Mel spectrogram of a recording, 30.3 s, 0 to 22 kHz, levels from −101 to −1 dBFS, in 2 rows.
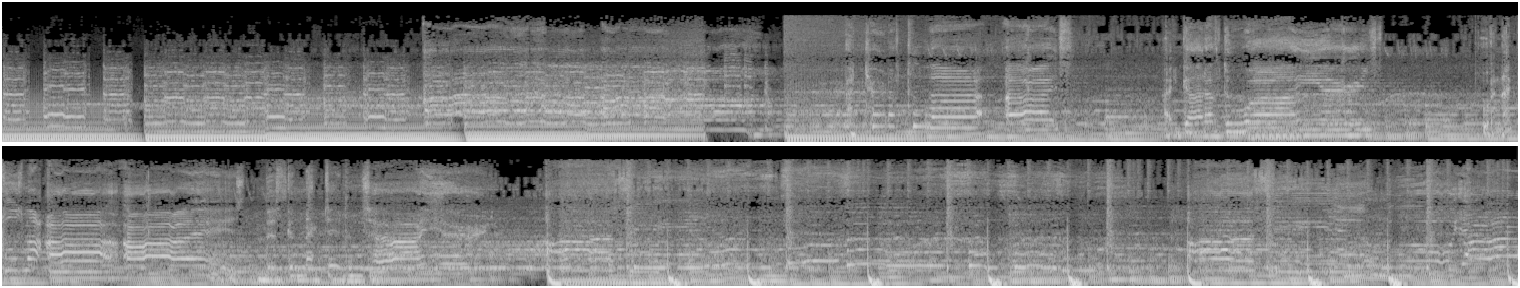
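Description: Nothing stood out as a technical fault on listening to this audio.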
